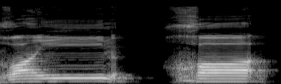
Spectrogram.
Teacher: یہ غین اور خا حلق کے اوپر والے حصے سے ادا ہوتے ہیں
